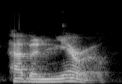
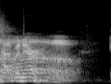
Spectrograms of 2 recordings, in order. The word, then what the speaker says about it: habanero: That's what's called hyper pronunciation. So whenever people, like gringos, think, oh, jalapeno, it must be habanero. It's just habanero.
